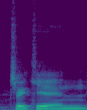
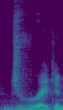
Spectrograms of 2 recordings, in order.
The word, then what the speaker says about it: Draken: Draken is how it's said. Gotcha. Okay, Draken it is.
